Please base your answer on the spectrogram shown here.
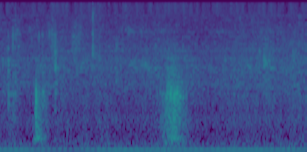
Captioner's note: none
